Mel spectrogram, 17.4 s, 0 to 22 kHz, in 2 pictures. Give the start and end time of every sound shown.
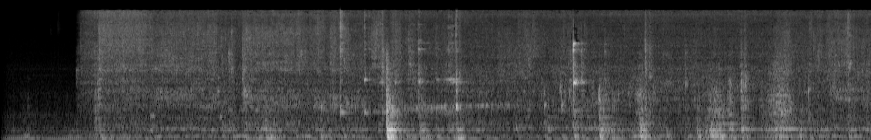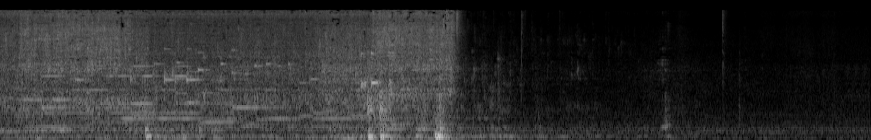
0.7s-14.1s: running water
3.4s-4.7s: cutlery and dishes
5.6s-8.1s: cutlery and dishes
8.8s-12.6s: phone ringing
12.3s-13.4s: cutlery and dishes

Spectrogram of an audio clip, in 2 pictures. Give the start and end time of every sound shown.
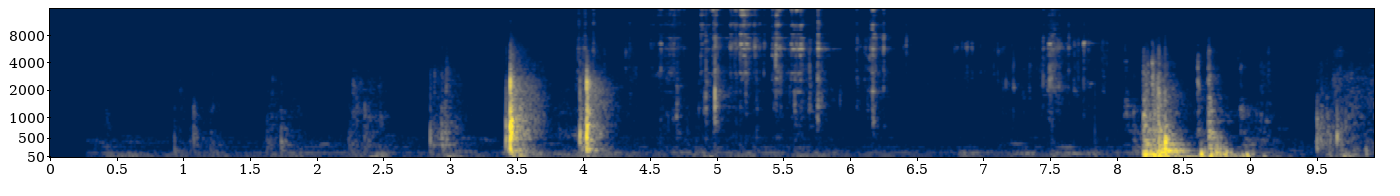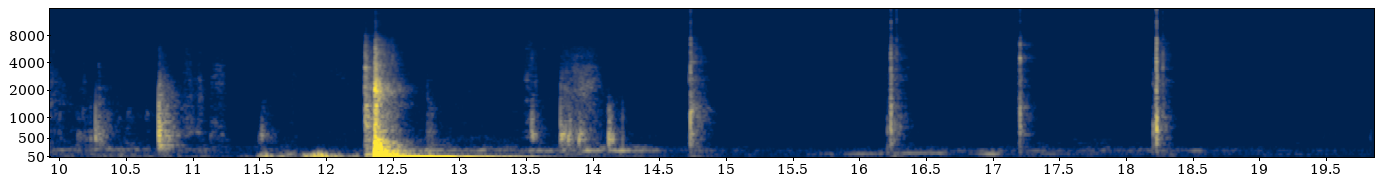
1.4s-4.6s: footsteps
4.2s-8.2s: keys
8.1s-9.1s: door
9.1s-12.3s: footsteps
12.2s-13.4s: door
13.1s-14.7s: footsteps
14.6s-14.9s: light switch
16.1s-16.5s: light switch
17.0s-17.4s: light switch
18.1s-18.5s: light switch

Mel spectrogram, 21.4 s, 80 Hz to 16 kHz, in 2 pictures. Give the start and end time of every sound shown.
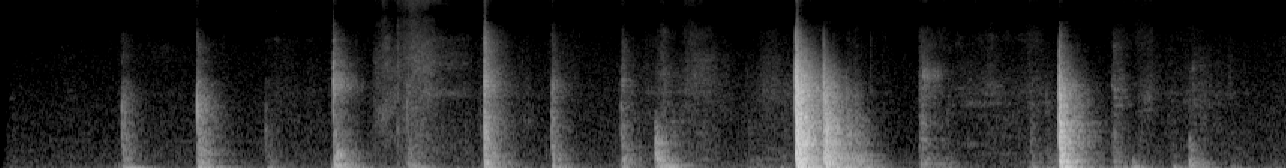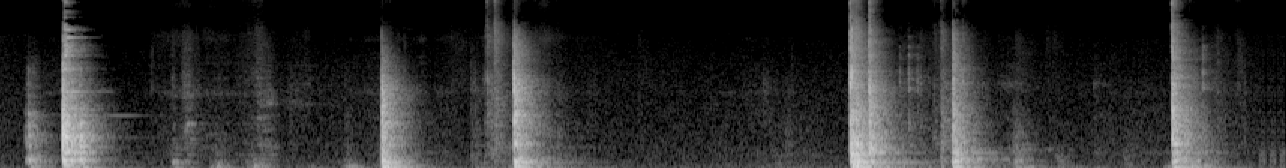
0.9s-5.8s: footsteps
6.5s-7.4s: wardrobe or drawer
7.6s-7.9s: footsteps
8.8s-9.2s: wardrobe or drawer
9.4s-10.1s: footsteps
12.1s-13.1s: footsteps
13.8s-14.3s: wardrobe or drawer
14.7s-15.5s: wardrobe or drawer

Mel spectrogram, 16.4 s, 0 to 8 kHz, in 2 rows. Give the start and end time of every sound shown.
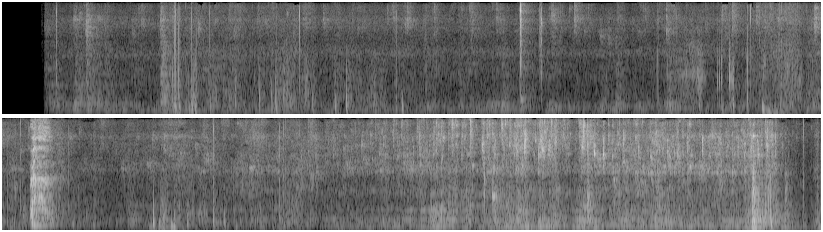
0.2s-16.4s: running water
5.1s-5.5s: light switch

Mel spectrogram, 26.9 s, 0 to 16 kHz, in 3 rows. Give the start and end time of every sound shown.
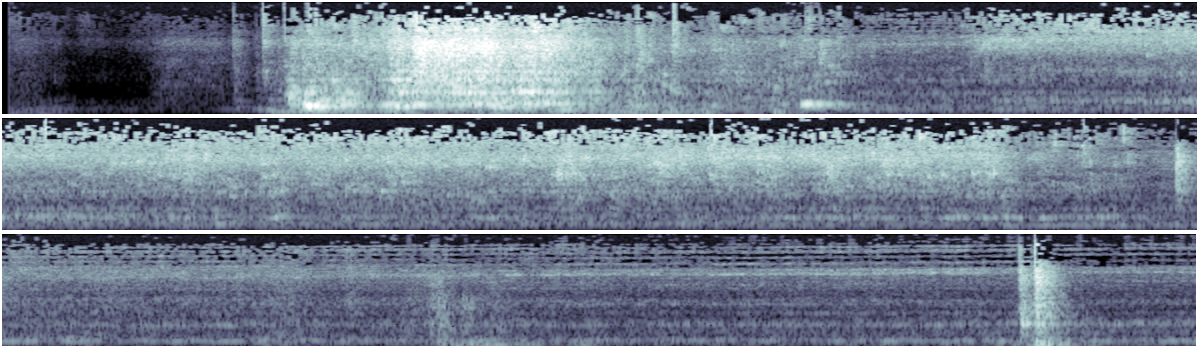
2.0s-6.5s: toilet flushing
7.1s-17.1s: running water
21.1s-21.8s: door
25.5s-26.1s: door

